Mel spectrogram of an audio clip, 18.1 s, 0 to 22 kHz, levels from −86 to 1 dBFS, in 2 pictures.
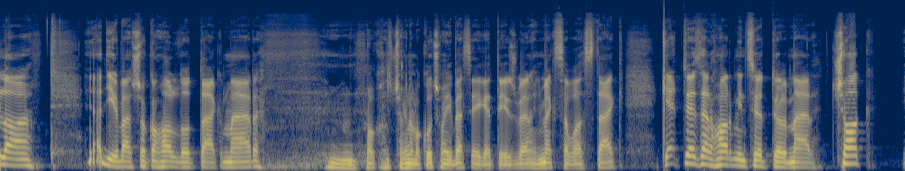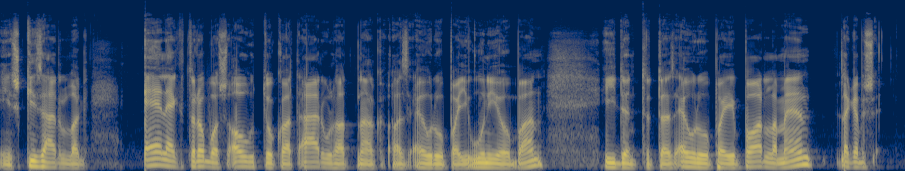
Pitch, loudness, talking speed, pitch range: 105 Hz, -20 LUFS, 95 wpm, 95-125 Hz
